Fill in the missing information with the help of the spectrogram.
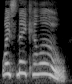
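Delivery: very high, bright greeting; cheery mouse. Acted. Mouse greeting Snake, very high cheery hello. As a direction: sing out a sweet hello. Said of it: "said Mouse".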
